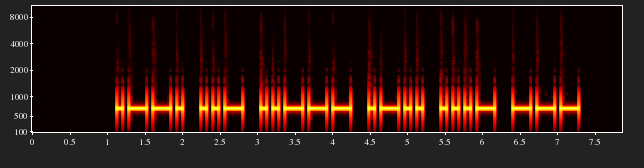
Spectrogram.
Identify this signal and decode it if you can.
Morse code, heard as a keyed tone, about 15 wpm, 700 Hz. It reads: PU2LVO
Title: DXCC-100 Call Signs - 6 Characters - Repeated 3x - 15wpm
